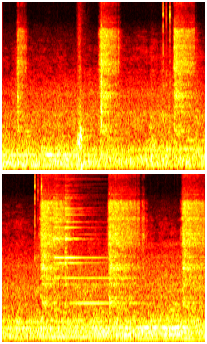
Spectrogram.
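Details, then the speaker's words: Tensioner pulley spun by hand with the cracked drive belt removed: repeated rough whirring hiss with a brief whine, a worn tensioner bearing, compared with the water pump and alternator pulleys; pulley replaced. "this is a bad tensioner poly listen to noise number three make a compare with another poly in water bomb or alternator and listen the different"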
